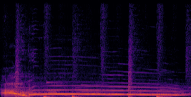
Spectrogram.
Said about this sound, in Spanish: ¿Alguna vez has escuchado a un perro aullar a la luna? Esta es solo una de sus formas de comunicarse, llamando la atención de sus acompañantes humanos o hablando con otros perros.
